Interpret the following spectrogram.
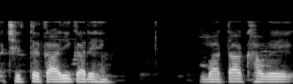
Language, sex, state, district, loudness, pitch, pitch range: Chhattisgarhi, male, Chhattisgarh, Rajnandgaon, -15 LUFS, 130 Hz, 125-145 Hz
